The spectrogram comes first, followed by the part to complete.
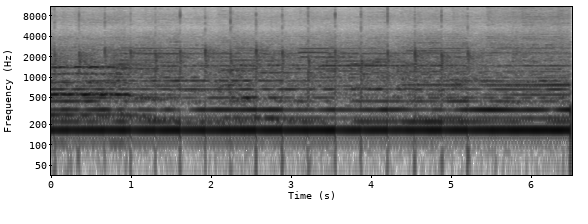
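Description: Live worship band playing an instrumental passage on keyboard and guitar: long held chords over a steady low note, with a regular pulse of short accents several times a second.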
